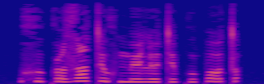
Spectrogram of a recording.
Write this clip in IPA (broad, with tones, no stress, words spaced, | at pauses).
xʷɛ˨kʷɛ˨ zˤe˦ tɵ˨xʷmø˨ lɵ˨tø˨kʷ ɔ˦pɔ˦t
